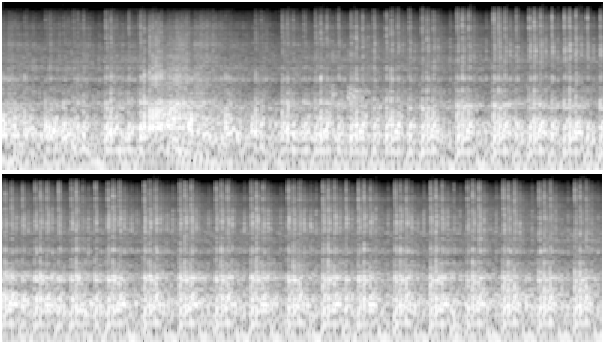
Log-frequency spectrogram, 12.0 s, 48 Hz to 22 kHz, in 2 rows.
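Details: Harley M8 Lowrider S with 131ci Stage IV kit, just fired up after swapping the SE 517 cam for a Cycle-Rama 512, still cold: deep lumpy lope about 160 beats a minute with throttle blips, firing evenly and crisp; normal idle and revving.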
